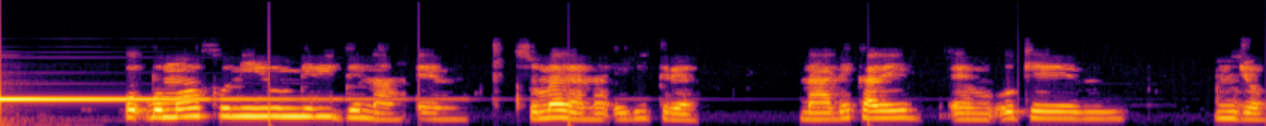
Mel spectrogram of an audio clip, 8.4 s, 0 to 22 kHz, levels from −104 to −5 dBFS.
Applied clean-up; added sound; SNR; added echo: neural mask model RNNoise.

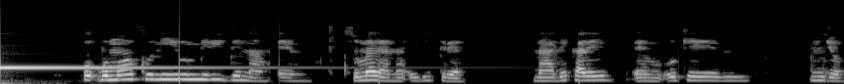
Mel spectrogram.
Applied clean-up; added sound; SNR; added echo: none; Keyboard (musical); 2 dB; none.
